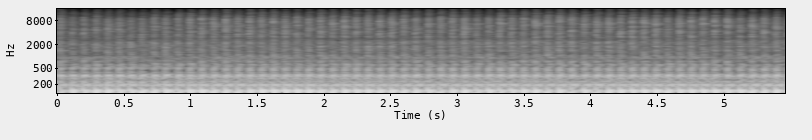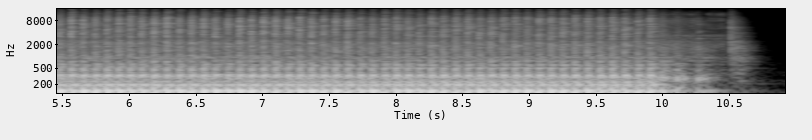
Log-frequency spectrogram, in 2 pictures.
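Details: 125cc CCW Sinnis Heist chopper after carb float-height adjustment: even chugging idle near four pulses a second for about ten seconds, then switched off and dies away.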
